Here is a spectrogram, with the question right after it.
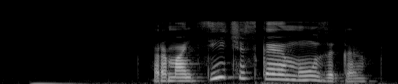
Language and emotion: Russian, positive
